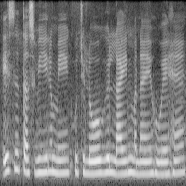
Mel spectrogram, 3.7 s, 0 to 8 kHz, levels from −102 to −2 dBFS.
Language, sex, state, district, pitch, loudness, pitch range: Hindi, female, Rajasthan, Jaipur, 220 Hz, -16 LUFS, 205-225 Hz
